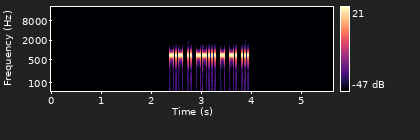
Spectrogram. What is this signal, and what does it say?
Morse code, heard as a keyed tone, about 40 wpm, 700 Hz. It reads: KI7TNS
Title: USA Call Signs - 6 Characters - Repeated 3x - 40wpm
